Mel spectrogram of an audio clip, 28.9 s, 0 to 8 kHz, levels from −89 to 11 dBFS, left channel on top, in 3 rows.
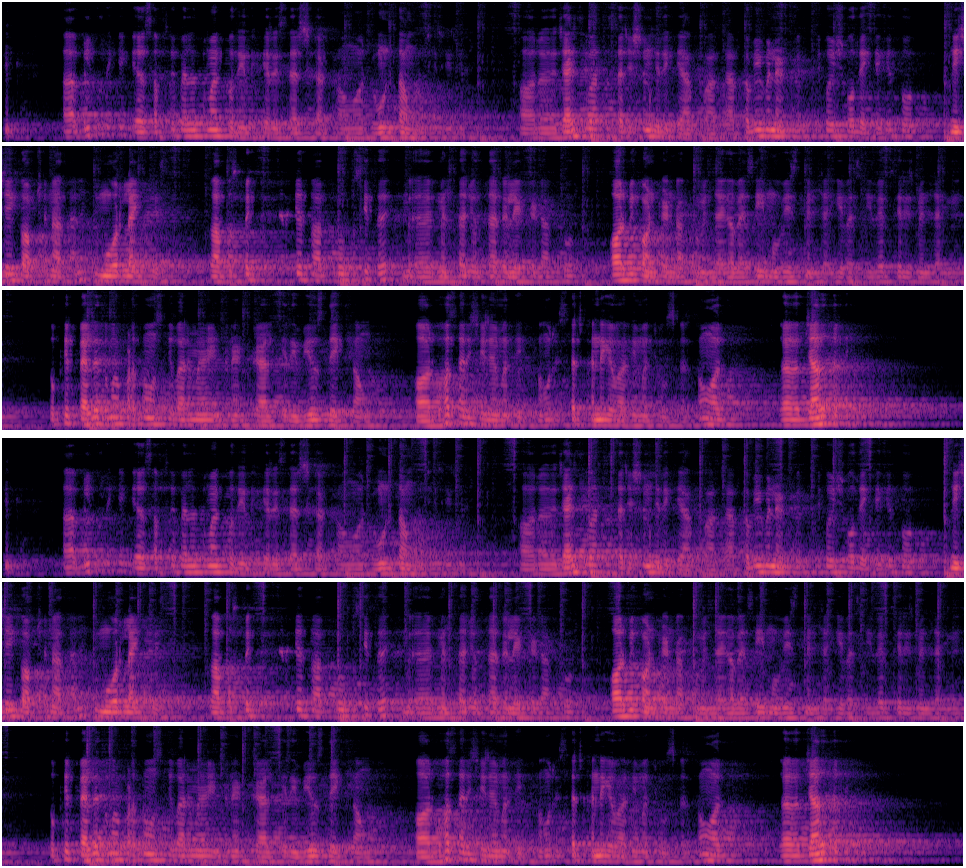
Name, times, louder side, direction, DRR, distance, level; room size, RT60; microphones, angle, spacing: voice 1, 0.6-4.7 5.2-7.8 8.2-9.1 9.5-11.2 11.7-12.0 12.7-15.3 15.7-19.2 19.9-22.9 23.4-24.8 25.1-26.5 27.0-27.7, equal, 10° left, 3 dB, 1.7 m, -33 dB
sound 1, 3.4-5.1 5.9-6.6 7.0-8.7 9.4-10.2 10.5-12.2 13.0-13.7 14.1-15.8 16.5-17.3 17.6-19.3 20.1-20.8 21.2-22.6, equal, 50° right, 2.2 m, -46 dB
26.0 x 25.5 x 5.2 m, 2.8 s
head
